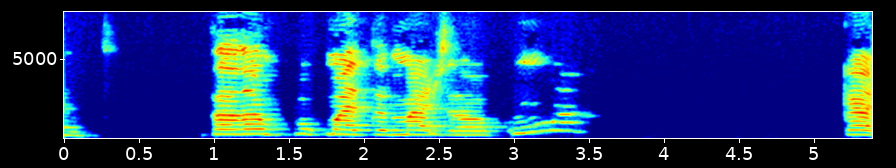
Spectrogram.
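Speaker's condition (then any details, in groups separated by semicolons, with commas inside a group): Ataxia after brain injury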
